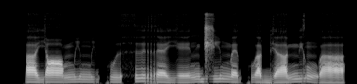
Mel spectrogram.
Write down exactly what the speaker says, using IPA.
a j ɑ m i m i kʷ ɨ h ɨ r ɛ j e n d͡ʒ i m ɛ kʷ a bʲ a mʲ ɨ ŋʷ a

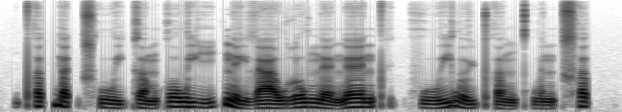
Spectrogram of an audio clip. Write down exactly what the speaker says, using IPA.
pʰ ɐ˨˥ k̚ j ɐ˨ t̚ t͡sʰ uː˨˩ j k ɐ˨˩ m k o˧ w j iː˨˥ k̚ n̪ e˨˩ j l aː˨ w l o˧ w n̪ ɛː˨˩ ŋ ɛː˧ n pʰ ɪ˨ k̚ f uː˨˥ j w ɵ˨˥ ɥ pʰ ɐ˨˩ ŋ kʷʰ ɐ˨ n t͡sʰ ɐ˥ k̚

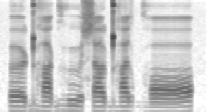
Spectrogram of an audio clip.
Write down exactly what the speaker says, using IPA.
əː˨˩˦ ɖʱ a˨˩˦ ɡʱ ɯː˧˩ ɬ a˧ ɖʱ a˧ l ɡʱ ɒː˨˩˦

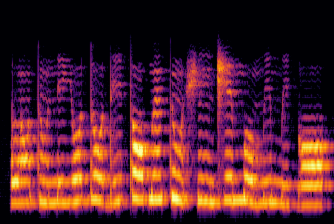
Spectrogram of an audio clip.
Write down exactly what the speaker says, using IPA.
l ɔ̃˨ t ũ˨ n i˨ j o˨˦ d o˦˨ d i˨˦ t ɔ˦ b ɛ̃˦ t ũ˦˨ ʃ ĩ˧ d͡ʒ e˦ m o˦˨ m i˧ m i˨ ɡ ɔ˧

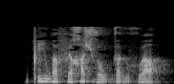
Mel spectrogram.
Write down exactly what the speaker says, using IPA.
pʼ i w ɐ f ɪ χ a ʃ z o w ɡ ɐ ɡ ə xʷ a

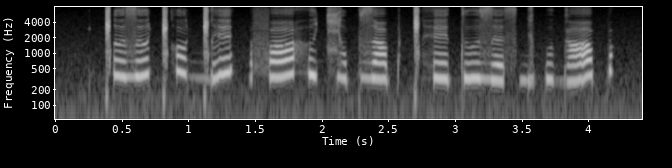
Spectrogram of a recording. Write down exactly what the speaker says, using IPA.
ǁ ʌ z ʌ ǁʰ ɔ ɡ͡ǁ ɛ | f ɑ h ʊ t͡ɕ ɔ p z ɑ p ǁʰ ɛ t ʊ z ɜ s ɡ ɪ p ʊ ɡ ɑ p

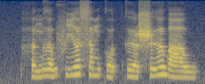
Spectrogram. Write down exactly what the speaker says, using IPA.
h ə˨˩˨ ŋ ɣ ə˨˩˦ w f i˧˥ ə̯ s ə˧ m k o˨˩ t̚ k ɨ˨˩ ə̯ ʂ ɨ˧˥ ə̯ w a˨˩ w

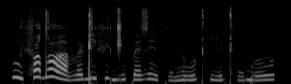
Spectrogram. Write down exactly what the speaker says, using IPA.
u˥˩ fʲ ʊ˧˥˧ dˤ aː˥˩ v ɛ˨˦ ɖ i˧˥˧ fʲ u˥˩ d͡ʒ i˨˦ p ɛ˨˦ z ɪː˥˩ k ɛ̤˨˩ n uː˨˩˦ ʈʰ iː˨˩˦ ʈʰ ɛ̤˨˩˦ b ʊː˨˦

